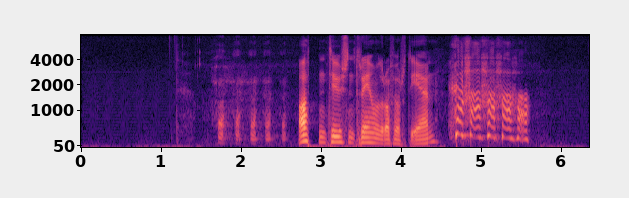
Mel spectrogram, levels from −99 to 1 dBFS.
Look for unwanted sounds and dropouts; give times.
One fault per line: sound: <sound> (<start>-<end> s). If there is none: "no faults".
sound: laugh (1.6-2.6 s)
sound: laugh (4.6-5.6 s)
